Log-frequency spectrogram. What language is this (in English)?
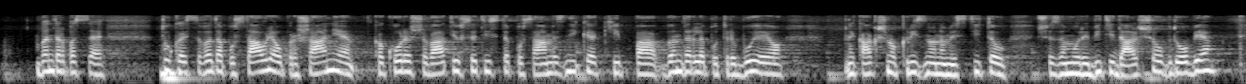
Slovenian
